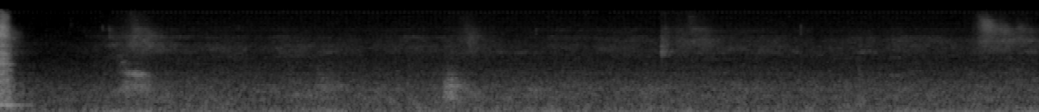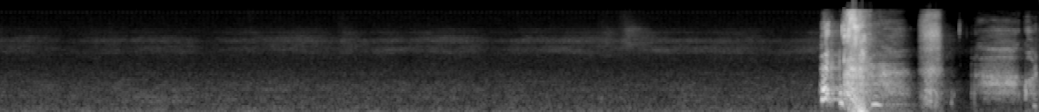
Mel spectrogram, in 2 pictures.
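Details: Woman sneezing during a sneezing challenge after trying green chili: a long quiet stretch, then a sudden loud sneeze burst with a brief follow-up near the end.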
